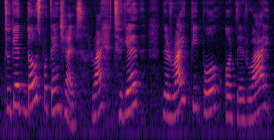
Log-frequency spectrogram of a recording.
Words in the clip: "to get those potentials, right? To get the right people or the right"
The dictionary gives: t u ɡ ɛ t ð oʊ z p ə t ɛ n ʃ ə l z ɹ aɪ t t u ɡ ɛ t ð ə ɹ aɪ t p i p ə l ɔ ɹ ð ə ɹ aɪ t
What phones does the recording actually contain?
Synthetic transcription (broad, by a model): t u ɡ ɛ t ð oʊ s p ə t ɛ n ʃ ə l s ɹ aɪ t t u ɡ ɛ t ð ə ɹ aɪ t p i p ə l ɔ ɹ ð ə ɹ aɪ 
